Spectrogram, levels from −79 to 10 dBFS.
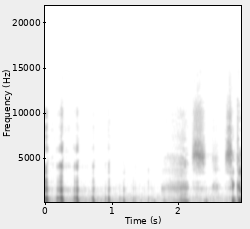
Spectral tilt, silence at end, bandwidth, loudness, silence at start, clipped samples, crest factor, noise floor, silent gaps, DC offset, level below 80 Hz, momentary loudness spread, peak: -4 dB/octave; 0 s; 15.5 kHz; -44 LUFS; 0 s; under 0.1%; 24 dB; -60 dBFS; none; under 0.1%; -82 dBFS; 20 LU; -20 dBFS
